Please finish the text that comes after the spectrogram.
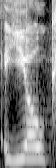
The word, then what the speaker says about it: Yoke: My name is Yoke. But it's spelled Joke.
